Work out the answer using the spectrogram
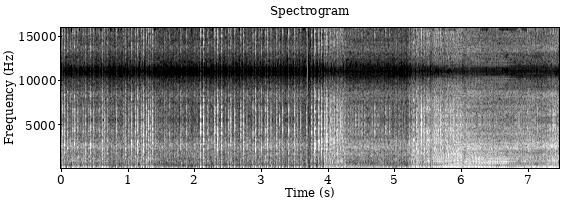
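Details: Cub Cadet 1650 4WD garden tractor build, warmed up: loud sharp crackling popping off idle, then rising and falling revs, raw and unmuffled; straight pipe without baffle, owner finds it too loud and plans to tame it.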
